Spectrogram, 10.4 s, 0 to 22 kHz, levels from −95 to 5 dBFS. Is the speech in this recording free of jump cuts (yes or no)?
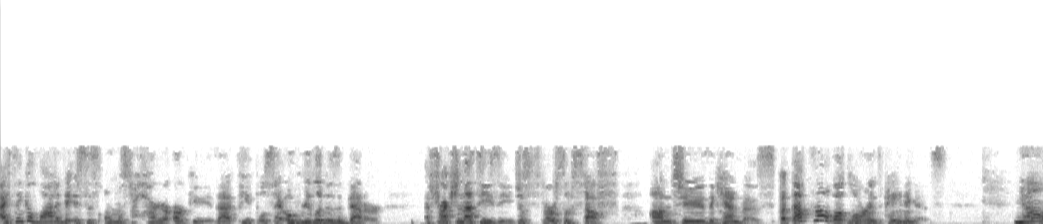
yes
